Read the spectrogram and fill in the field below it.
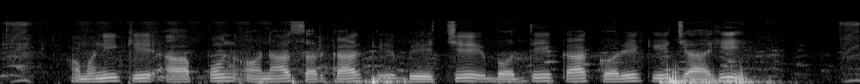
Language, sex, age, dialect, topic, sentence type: Bhojpuri, male, 31-35, Western, agriculture, question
